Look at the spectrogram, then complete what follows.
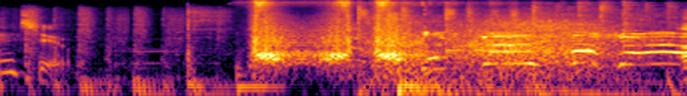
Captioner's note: logo whooshing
